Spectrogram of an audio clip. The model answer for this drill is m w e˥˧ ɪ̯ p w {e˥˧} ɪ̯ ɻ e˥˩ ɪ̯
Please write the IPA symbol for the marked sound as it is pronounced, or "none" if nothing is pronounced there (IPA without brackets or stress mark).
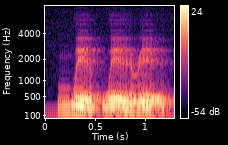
e˥˧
